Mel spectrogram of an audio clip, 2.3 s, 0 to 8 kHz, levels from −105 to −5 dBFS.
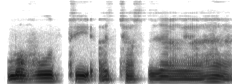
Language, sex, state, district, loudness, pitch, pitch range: Hindi, male, Bihar, Jahanabad, -20 LUFS, 100 Hz, 95-110 Hz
